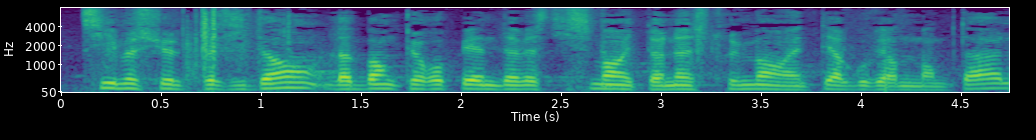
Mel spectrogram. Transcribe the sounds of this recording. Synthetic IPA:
siməsjøləpχezid̪ɑ̃labɑ̃køʁɔpeɛnd̪ɛ̃vɛst̪i̥smɑ̃ɛt̪ɛ̃nɛ̃st̪χymɑ̃ɛ̃t̪ɛʁɡuvɛʁnəmɑ̃t̪al

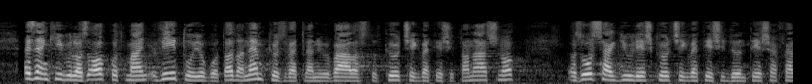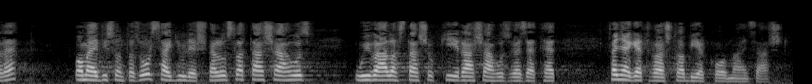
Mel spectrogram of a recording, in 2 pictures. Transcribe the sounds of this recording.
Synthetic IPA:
ɛzɛŋkiːvylɒzɒlko̞t̪maːɲveːt̪oːjo̞ɡo̞t̪ɒd̪ɒnɛmkø̞zvɛt̪lɛnylvaːlɒst̪o̞t̪kø̞lt͡ʃeːɡvɛt̪eːʃit̪ɒnaːt͡ʃnɒk | ɒzo̞rsaːɡɟyːleːʃkø̞lt͡ʃeːɡvɛt̪eːʃid̪ø̞nt̪eːʃɛfɛlɛt̪ː | ɒmɛjviso̞n̪t̪ɒzo̞rsaːɡɟyːleːʃfɛlo̞slɒt̪aːʃaːɦo̞z | uːjvaːlɒst̪aːʃo̞kːiiːɾaːʃaːɦo̞zʋɛzɛt̪hɛt̪ | fɛɲɛɡɛt̪ʋɛɒʃt̪ɒbiːrko̞rmaːɲza̰ːʃt̪

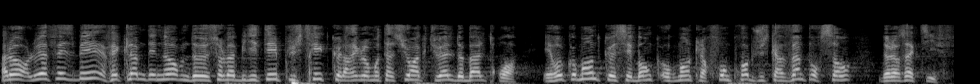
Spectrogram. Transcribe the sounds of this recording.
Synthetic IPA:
alɔʁlyɛfɛsbeʁeklamd̪enɔʁmd̪əsɔlvabilit̪eplyst̪χik̚t̪kəlaʁɛɡləmɑ̃t̪asjɔ̃akt̪ɥɛld̪əbalt̪χwa | eʁəkɔmɑ̃d̪kəsebɑ̃kʰɔɡmɑ̃t̪lœʁfɔ̃pχɔpχʒyskavɛ̃puʁsɑ̃ | d̪əlœʁzak̚t̪if

